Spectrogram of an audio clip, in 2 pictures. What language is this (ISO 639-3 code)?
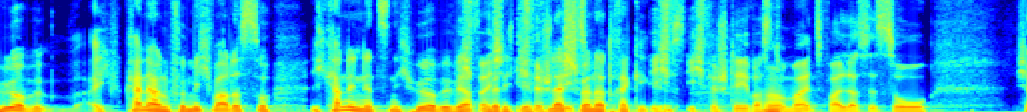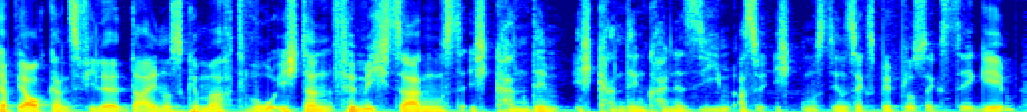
deu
